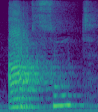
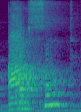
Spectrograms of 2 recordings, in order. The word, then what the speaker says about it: absunt: Então, seguindo ali, absunt, optulit. Percebam, inclusive, que eu pronuncio bem o T final, né? Então, absunt, optulit. Né? É um T que tem que ser pronunciado, não pode passar por cima dele.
